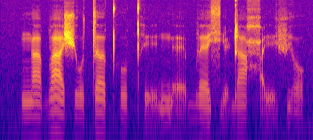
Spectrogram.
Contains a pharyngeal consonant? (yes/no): yes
